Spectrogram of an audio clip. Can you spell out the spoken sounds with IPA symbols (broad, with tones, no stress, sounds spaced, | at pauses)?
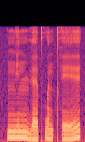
n̪ i˥ n n̪ ɥ ɛ˧˥ pʰ w ə˧ n pʰ e˧˥ ɪ̯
